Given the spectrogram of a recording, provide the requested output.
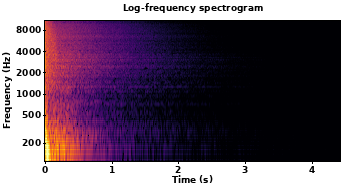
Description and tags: Punchy snareclap
A punchy, heavily processed snareclap with reverb.
snareclap, snare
